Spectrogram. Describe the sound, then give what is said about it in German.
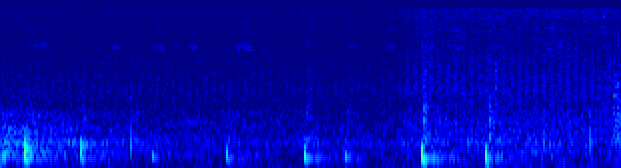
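Pen writing down a note: faint, short scratchy strokes and light taps in an irregular rhythm, many small marks across a few seconds in near silence. “die Punkte sind alle sehr eng miteinander verknüpft, deswegen schreibe ich den nächsten direkt auch mal auf.”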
